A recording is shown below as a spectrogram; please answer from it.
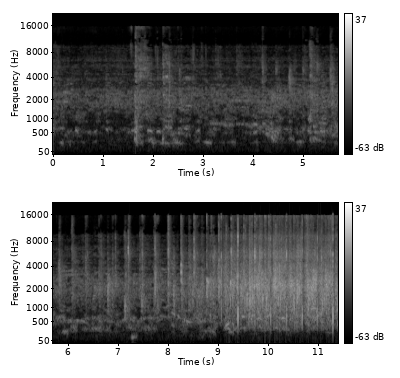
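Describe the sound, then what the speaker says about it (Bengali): An audience claps to welcome guests at a ministers' event, the applause starting as scattered claps and swelling to a loud, dense ovation by the end, with murmuring voices and a few coughs underneath. "করতালি দিয়ে স্বাগত জানাই।"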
